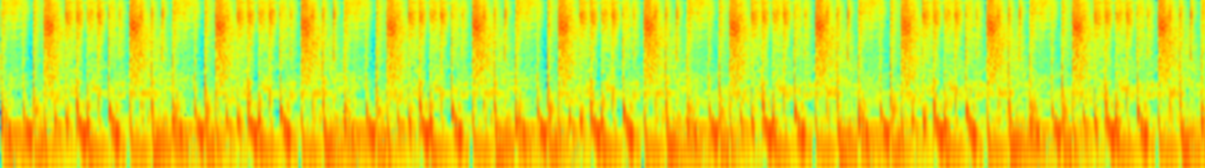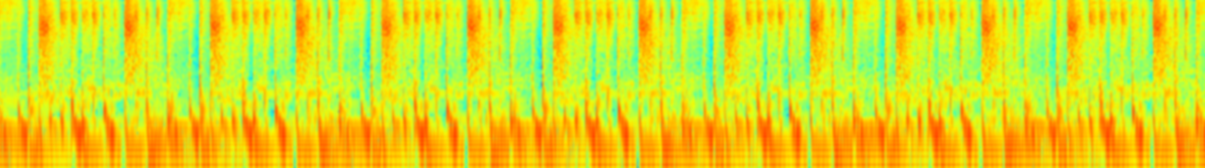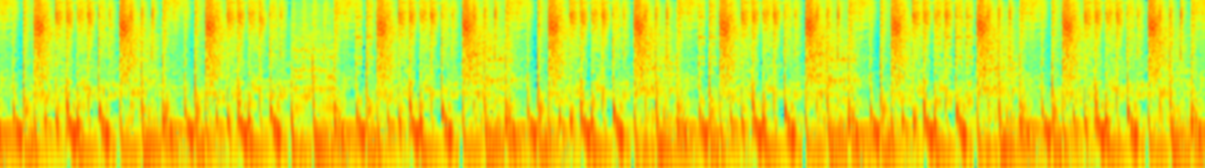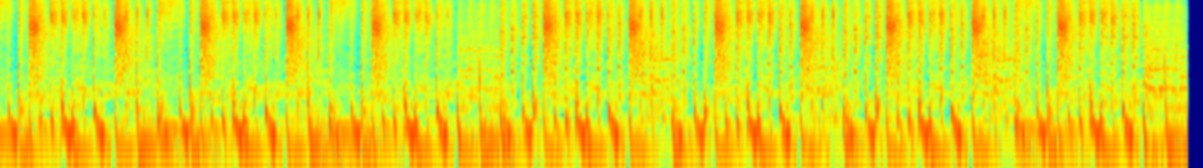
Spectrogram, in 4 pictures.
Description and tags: Dance Loop
Part of a fun, frivolous tune I made a while back, I dug out an early version of the backing for my fellow free sounders creative usage.
Enjoy
loop, quirky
